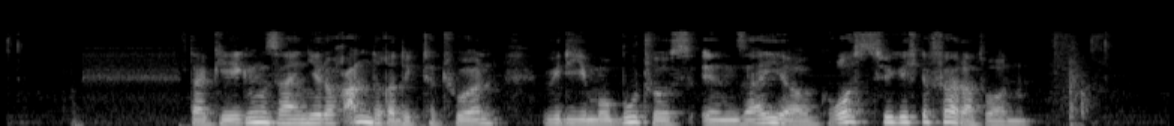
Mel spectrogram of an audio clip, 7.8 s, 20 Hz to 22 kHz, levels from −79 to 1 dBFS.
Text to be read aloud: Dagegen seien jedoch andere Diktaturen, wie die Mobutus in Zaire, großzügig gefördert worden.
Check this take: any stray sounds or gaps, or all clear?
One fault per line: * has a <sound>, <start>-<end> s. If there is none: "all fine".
all fine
